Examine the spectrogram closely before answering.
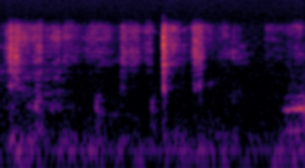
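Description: Trading cards slide and rustle as a hand handles them.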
